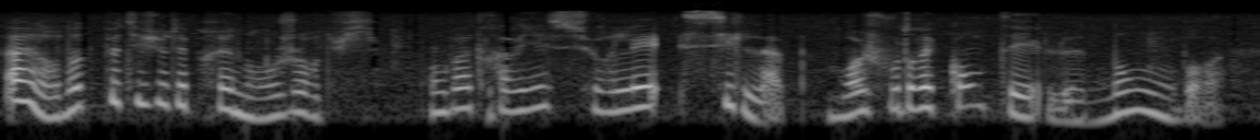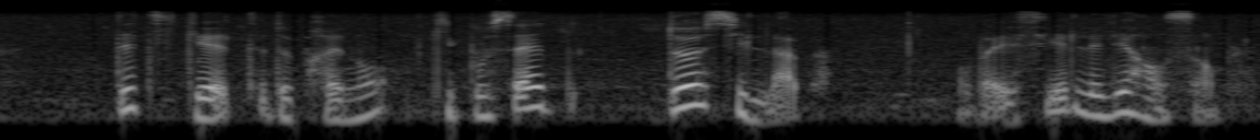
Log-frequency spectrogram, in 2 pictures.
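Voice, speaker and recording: A woman teaching young children in a slow, deliberate way, stretching out key words and syllables. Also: fairly high pitch, creaky, warm tone, husky, highs cut off.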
